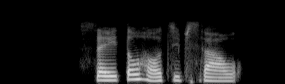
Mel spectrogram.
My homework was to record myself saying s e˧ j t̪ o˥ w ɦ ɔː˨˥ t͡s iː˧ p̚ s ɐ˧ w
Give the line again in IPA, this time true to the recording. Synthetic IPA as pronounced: s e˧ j t̪ o˥ w ɦ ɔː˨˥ t͡s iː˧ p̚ s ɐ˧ w

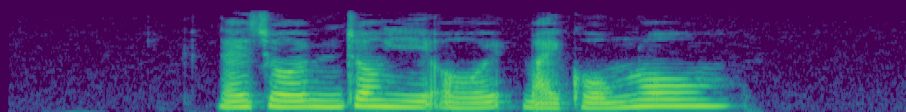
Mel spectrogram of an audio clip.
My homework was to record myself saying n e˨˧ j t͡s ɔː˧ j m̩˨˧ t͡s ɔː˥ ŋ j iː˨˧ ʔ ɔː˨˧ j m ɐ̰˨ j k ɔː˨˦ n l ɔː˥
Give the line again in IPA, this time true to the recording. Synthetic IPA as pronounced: n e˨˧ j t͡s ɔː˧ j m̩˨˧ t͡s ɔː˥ ŋ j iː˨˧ ʔ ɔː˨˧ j m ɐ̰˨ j k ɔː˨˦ ŋ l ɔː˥

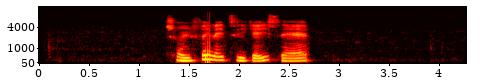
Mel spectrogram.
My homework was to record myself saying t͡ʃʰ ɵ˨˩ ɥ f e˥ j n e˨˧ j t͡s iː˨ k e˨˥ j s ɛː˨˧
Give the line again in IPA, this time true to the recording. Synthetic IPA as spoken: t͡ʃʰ ɵ˨˩ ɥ f e˥ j n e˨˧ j t͡s iː˨ k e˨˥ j s ɛː˨˧

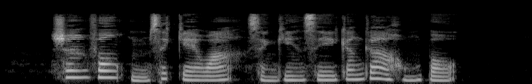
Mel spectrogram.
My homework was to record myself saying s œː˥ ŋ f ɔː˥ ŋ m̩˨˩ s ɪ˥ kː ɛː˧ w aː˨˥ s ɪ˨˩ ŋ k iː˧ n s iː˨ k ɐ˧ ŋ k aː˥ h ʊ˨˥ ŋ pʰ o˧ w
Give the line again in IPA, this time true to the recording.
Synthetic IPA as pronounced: s œː˥ ŋ f ɔː˥ ŋ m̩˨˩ s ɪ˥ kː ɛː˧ w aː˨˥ s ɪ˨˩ ŋ k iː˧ n s iː˨ k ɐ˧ ŋ k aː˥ h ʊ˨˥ ŋ p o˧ w

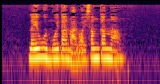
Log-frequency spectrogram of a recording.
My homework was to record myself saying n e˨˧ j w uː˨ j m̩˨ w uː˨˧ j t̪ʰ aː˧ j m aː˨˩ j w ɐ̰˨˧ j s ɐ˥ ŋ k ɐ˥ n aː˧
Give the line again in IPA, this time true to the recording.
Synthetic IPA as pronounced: n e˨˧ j w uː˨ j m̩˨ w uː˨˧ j t̪ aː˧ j m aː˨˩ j w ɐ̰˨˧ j s ɐ˥ ŋ k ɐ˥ n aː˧

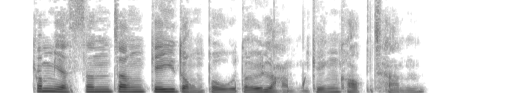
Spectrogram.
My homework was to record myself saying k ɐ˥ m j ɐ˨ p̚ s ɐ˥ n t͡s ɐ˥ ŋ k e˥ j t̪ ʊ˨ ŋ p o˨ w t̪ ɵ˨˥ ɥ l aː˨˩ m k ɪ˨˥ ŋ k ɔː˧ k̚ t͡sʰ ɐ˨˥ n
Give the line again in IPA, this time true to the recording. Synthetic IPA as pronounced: k ɐ˥ m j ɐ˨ t̚ s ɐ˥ n t͡s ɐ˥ ŋ k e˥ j t̪ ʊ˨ ŋ p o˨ w t̪ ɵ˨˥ ɥ l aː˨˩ m k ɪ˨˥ ŋ kʰ ɔː˧ k̚ t͡sʰ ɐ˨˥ n

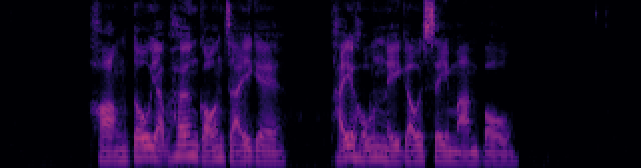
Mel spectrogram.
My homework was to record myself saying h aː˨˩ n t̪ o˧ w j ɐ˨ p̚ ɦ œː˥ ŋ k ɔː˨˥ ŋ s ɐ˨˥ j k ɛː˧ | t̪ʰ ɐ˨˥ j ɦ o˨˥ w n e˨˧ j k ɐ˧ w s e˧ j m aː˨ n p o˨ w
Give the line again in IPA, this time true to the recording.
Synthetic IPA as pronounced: h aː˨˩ ŋ t̪ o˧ w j ɐ˨ p̚ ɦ œː˥ ŋ k ɔː˨˥ ŋ t͡s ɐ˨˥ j k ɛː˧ | t̪ʰ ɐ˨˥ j ɦ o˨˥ w n e˨˧ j k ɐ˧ w s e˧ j m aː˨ n p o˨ w

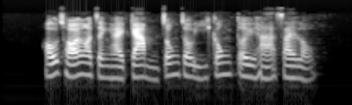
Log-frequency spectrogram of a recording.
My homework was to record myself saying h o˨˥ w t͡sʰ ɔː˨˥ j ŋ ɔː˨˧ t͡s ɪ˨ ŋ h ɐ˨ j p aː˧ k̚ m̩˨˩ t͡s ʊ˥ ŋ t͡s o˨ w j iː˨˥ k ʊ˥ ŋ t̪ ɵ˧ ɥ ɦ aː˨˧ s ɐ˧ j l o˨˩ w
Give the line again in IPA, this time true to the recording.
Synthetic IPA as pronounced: h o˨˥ w t͡sʰ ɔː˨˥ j ŋ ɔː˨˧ t͡s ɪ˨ ŋ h ɐ˨ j k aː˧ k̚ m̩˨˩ t͡s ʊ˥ ŋ t͡s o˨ w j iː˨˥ k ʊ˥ ŋ t̪ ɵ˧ ɥ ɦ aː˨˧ s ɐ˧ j l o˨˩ w

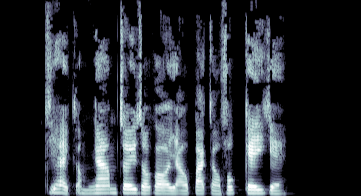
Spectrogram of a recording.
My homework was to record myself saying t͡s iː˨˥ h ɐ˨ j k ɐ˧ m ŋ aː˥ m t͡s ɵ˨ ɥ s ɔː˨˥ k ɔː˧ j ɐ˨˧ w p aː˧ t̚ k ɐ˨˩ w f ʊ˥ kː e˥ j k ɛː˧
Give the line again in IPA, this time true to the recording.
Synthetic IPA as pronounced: t͡s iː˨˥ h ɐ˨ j k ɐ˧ m ŋ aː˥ m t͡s ɵ˥ ɥ t͡s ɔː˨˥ k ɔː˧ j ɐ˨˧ w p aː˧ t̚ k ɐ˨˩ w f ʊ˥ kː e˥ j k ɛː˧

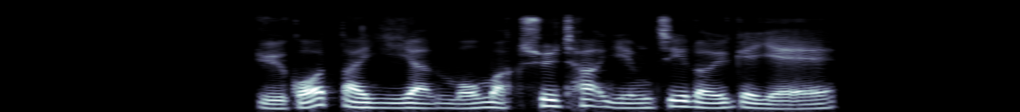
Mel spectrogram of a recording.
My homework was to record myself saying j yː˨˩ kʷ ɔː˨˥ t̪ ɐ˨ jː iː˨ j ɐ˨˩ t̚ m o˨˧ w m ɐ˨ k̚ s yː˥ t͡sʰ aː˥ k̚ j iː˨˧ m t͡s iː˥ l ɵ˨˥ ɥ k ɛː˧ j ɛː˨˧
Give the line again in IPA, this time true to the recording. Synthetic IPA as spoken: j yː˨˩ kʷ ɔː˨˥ t̪ ɐ˨ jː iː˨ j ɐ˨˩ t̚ m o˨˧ w m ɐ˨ k̚ s yː˥ t͡sʰ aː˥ k̚ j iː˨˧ m t͡s iː˥ l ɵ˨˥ ɥ k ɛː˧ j ɛː˨˧

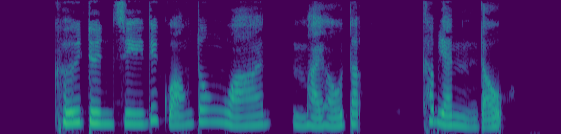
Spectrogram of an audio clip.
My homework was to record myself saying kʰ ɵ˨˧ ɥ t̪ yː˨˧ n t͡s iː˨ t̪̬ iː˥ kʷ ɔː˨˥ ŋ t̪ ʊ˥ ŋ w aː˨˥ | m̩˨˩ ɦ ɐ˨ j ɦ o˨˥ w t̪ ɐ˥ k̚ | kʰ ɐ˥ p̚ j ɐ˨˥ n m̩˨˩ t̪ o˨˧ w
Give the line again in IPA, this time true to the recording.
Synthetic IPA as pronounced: kʰ ɵ˨˧ ɥ t̪ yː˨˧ n t͡s iː˨ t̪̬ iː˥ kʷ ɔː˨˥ ŋ t̪ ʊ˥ ŋ w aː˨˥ | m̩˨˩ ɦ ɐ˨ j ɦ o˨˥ w t̪ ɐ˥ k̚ | kʰ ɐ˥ p̚ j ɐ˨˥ n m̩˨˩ t̪ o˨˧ w

